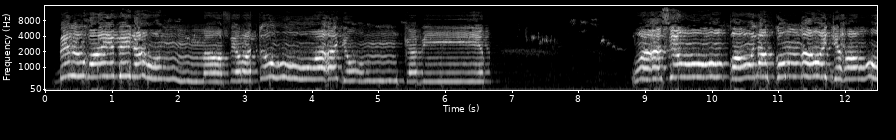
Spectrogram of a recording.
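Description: A child's high-pitched voice reciting the Quran in melodic chanted tajweed: one long phrase, a pause of about two seconds, then a second long phrase.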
